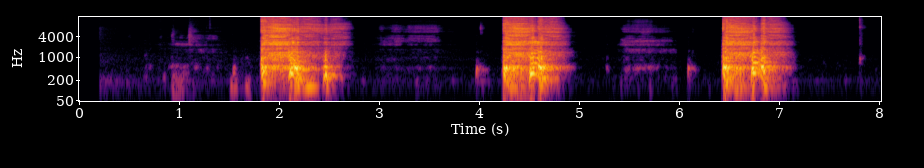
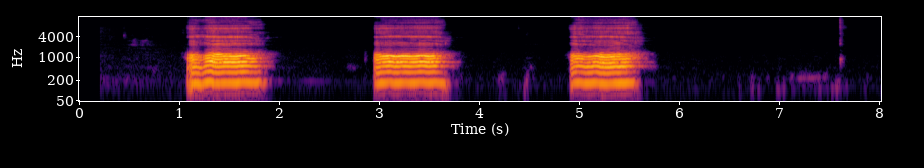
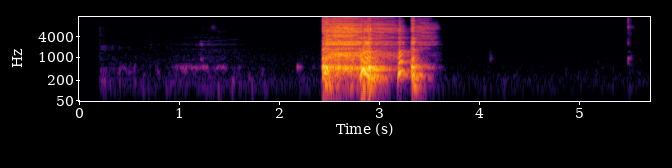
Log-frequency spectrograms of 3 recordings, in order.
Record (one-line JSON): {"three_cough_length": "8.0 s", "three_cough_amplitude": 32768, "three_cough_signal_mean_std_ratio": 0.37, "exhalation_length": "8.0 s", "exhalation_amplitude": 28228, "exhalation_signal_mean_std_ratio": 0.42, "cough_length": "5.7 s", "cough_amplitude": 32768, "cough_signal_mean_std_ratio": 0.29, "survey_phase": "beta (2021-08-13 to 2022-03-07)", "age": "65+", "gender": "Female", "wearing_mask": "No", "symptom_cough_any": true, "symptom_runny_or_blocked_nose": true, "symptom_fatigue": true, "smoker_status": "Never smoked", "respiratory_condition_asthma": true, "respiratory_condition_other": true, "recruitment_source": "REACT", "submission_delay": "3 days", "covid_test_result": "Negative", "covid_test_method": "RT-qPCR", "influenza_a_test_result": "Unknown/Void", "influenza_b_test_result": "Unknown/Void"}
